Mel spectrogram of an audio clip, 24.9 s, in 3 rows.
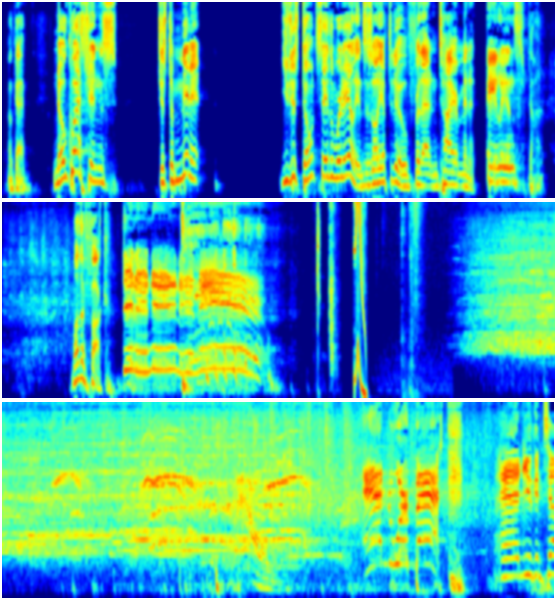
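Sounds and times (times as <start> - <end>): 
speech: 0.1 - 1.8, 2.4 - 3.0, 4.2 - 8.2, 9.3 - 12.3, 24.3 - 24.8
laughter: 8.1 - 9.8, 11.0 - 12.3
audience applauding and cheering: 15.0 - 24.8.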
